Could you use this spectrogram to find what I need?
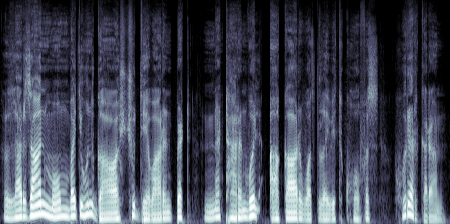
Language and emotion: Kashmiri, fearful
